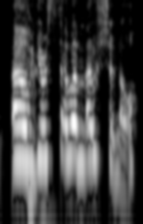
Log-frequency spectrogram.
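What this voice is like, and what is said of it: Poor imitation English accent. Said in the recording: “the English women are always talking ... I do a terrible accent”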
